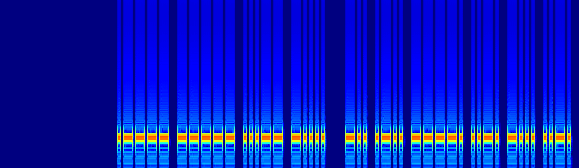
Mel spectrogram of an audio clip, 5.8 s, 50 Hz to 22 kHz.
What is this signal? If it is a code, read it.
Morse code, heard as a keyed tone, about 40 wpm, 700 Hz. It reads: 1036 DL9FBF
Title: Worked All Europe DX Contest - QTC Exchange - 40wpm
